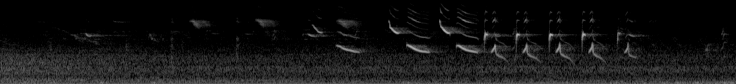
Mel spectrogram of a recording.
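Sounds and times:
Northern cardinal whistling: 3.4s - 6.4s.

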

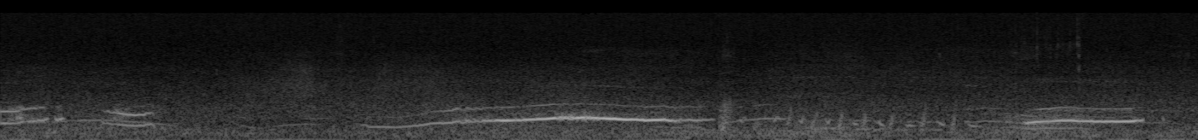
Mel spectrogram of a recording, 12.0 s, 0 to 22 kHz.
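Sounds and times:
grey seal moaning with pulsed sounds: 4.2s - 11.7s.

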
